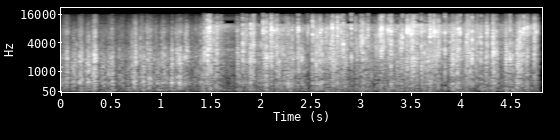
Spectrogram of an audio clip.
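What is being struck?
Flexible plastic pouch of dry cat treats.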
